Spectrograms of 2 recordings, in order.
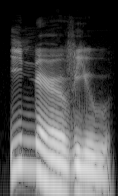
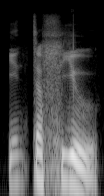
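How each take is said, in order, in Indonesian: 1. Aksen American: T hilang dan R jelas. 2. Aksen British: T jelas dan R lemah. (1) "Dalam American, T-nya hilang tapi R-nya jelas" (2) "dalam British yaitu interview"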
